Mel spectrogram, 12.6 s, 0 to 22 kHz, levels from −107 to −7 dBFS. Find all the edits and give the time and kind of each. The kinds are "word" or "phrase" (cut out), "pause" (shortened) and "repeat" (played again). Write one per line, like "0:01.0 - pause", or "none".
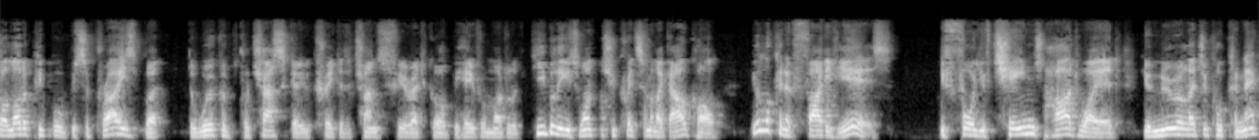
0:02.3 - word
0:05.2 - word
0:10.4 - word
